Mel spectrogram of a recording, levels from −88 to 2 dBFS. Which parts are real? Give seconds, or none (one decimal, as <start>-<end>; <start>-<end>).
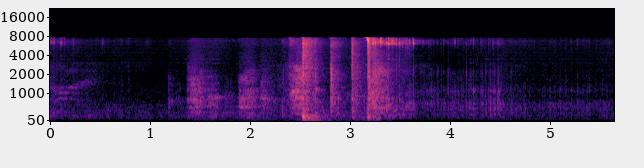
1.8-3.2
